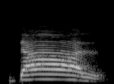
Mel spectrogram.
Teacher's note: दाल, जबान को सामने के दांतों की जड़ को लगा दो और जबान को खूब चौड़ी कर दो, स्प्रेड कर दो, दाल।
